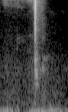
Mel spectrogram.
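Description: A single sharp key click on a computer keyboard, faint and isolated against near silence.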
